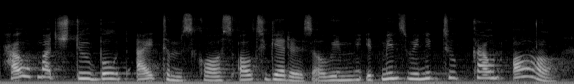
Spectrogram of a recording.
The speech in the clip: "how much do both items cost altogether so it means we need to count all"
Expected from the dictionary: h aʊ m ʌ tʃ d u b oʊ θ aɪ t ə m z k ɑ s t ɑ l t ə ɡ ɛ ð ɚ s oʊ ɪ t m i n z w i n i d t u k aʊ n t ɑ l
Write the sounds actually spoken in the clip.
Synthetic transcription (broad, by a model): h aʊ m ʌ tʃ d u b oʊ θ aɪ t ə m s k ɑ s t ɑ l t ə ɡ ɛ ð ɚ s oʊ ɪ t m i n s w i n i d t u k aʊ n t ɑ l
